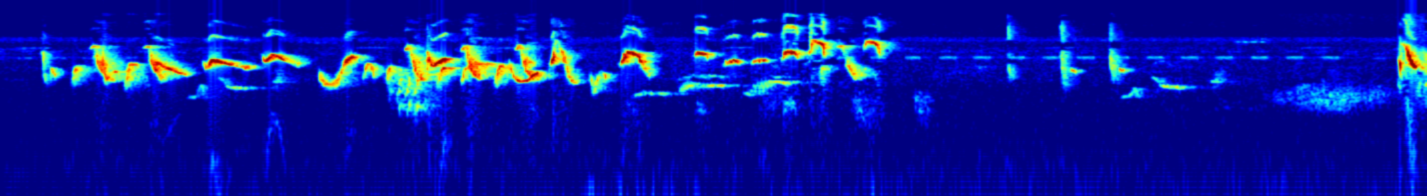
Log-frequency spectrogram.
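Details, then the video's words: Brown rock chat delivering a long, dense stream of mixed chirps, slurred whistles and squeaky notes for over five seconds, then fading to a few isolated soft calls. "Brown Rock Chat Call Brown Rock Chat Song , Sounds Brown Rock Chat Voice"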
